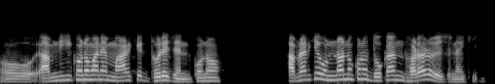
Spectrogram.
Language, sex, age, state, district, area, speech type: Bengali, male, 18-30, West Bengal, Darjeeling, rural, conversation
